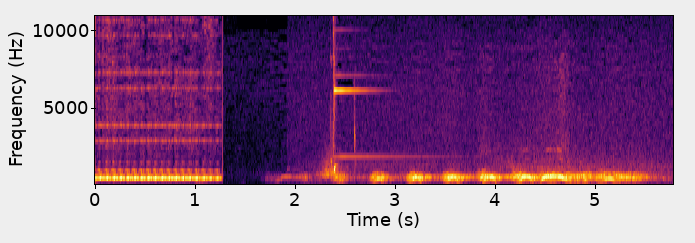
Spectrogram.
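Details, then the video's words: Owl calling: a steady sustained tone first, then a run of about eight wavering, mid-pitched hooted notes, each bending up and down, spaced roughly every third of a second. "SOM DE CORUJAS"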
